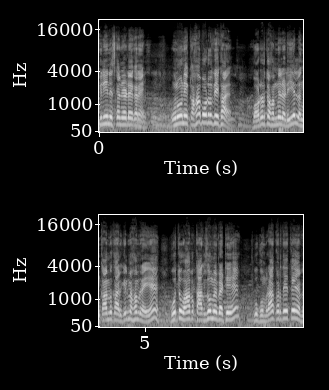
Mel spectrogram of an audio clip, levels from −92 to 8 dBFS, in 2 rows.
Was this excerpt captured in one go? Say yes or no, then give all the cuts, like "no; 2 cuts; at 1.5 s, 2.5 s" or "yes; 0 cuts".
yes; 0 cuts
